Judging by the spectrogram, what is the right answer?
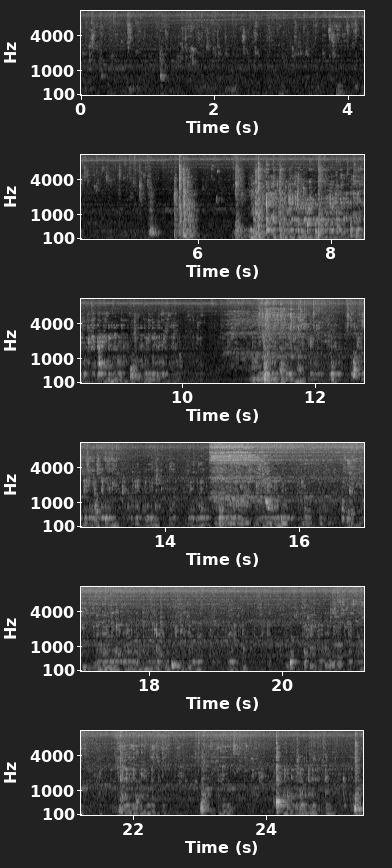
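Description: Tap water runs steadily for washing peeled potatoes and pineapple in a sink, with splashing, rushing flow and intermittent surges as the produce is rinsed, close and fairly loud with no talking.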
